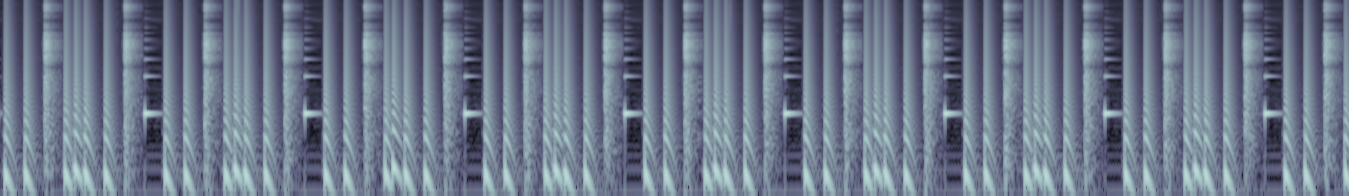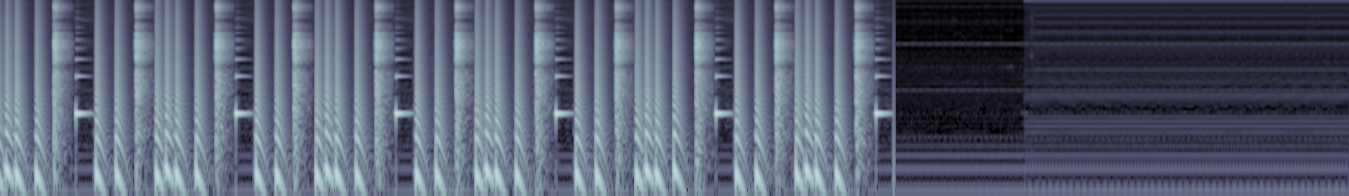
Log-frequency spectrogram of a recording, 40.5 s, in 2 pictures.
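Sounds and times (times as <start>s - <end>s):
drums: 0.0s - 34.1s.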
